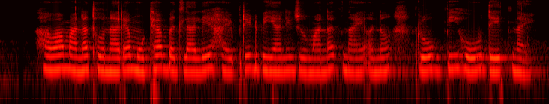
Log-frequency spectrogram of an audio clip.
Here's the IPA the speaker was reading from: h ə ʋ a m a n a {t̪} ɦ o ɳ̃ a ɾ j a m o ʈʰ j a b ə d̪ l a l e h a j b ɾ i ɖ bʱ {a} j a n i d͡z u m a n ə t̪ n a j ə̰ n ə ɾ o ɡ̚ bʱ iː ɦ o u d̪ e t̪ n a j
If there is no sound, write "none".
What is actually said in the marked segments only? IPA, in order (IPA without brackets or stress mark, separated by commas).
t̪, i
